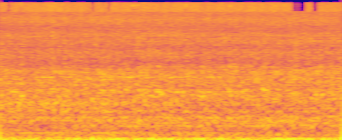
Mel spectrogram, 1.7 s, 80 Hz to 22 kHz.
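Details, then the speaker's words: 6.6L Chevy G30 ambulance V8 after an Edelbrock Pro-Flo 4 EFI swap, with fuel pressure at 15 and a valve cover tapping issue fixed: a low, even burble with a steady pulse and no tapping or misses; smooth, healthy idle. "alright guys it's 3:00 a.m. and we finally got it running and idling as you can see as you can hear we had an issue with the valve covers tapping but we fixed that as well so there you go it's idling nice and smooth"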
